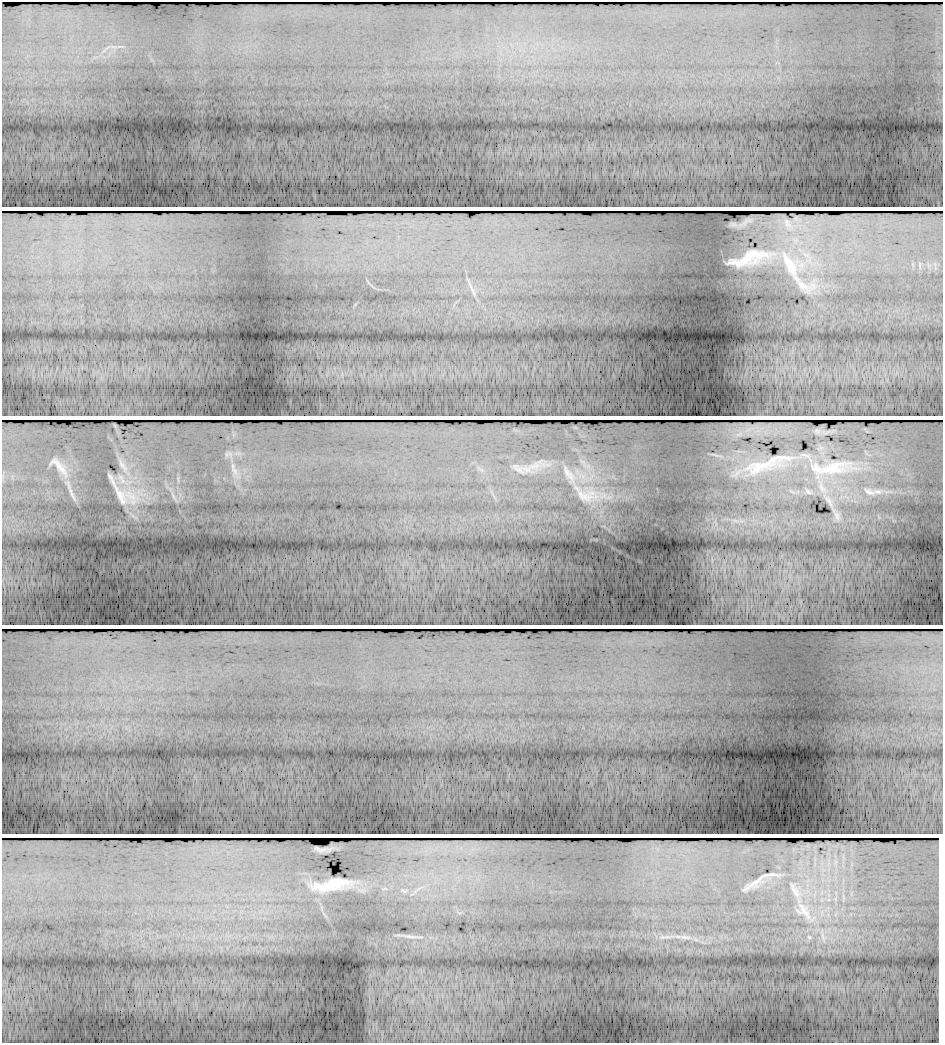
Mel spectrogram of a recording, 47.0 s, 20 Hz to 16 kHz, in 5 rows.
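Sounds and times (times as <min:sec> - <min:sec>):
waves washing against rocky shore: 0:00.0 - 0:47.0
birds calling: 0:12.6 - 0:14.6, 0:16.6 - 0:21.7, 0:23.3 - 0:28.2, 0:40.6 - 0:46.9.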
